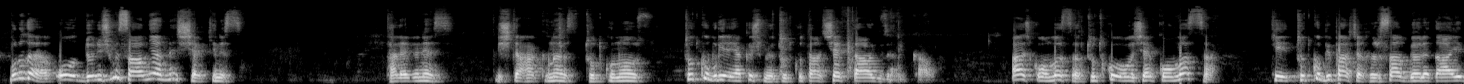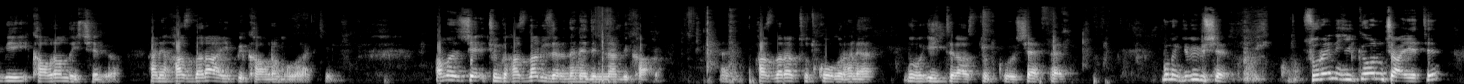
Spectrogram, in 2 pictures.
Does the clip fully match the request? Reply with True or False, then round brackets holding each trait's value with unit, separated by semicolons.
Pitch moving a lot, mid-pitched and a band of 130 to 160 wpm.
True (7.8 semitones; 170 Hz; 140 wpm)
